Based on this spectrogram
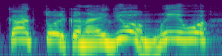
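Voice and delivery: high, slow, servile assurance; eager promise. A narrator's reading. Уйбуй promises the baron to find the missing leader, eager.

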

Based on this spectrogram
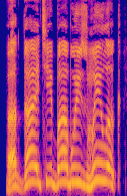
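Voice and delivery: high, slow calling out; storyteller voicing a distant shout; shouting across. A narrator's reading. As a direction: call the demand out, drawing it long. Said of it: "крикнул им Сибун".

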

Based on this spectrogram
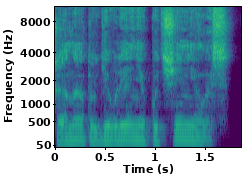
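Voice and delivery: ordinary delivery, nothing marked

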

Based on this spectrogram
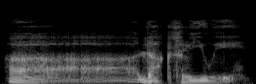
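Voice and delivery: low, soft menacing Baron voice; a quiet, heavy villain's purr. A narrator's reading. Baron greets the doctor.

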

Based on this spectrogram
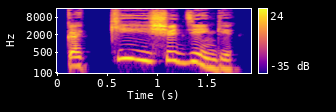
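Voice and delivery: high, drawn-out astonishment; put-on surprised question. A narrator's reading. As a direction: act slowly baffled, voice lifted. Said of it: "удивилась она".

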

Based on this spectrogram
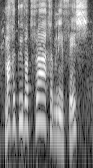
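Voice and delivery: put-on high, quick and polite little boy; a puppet boy politely addressing the fish. A narrator's reading. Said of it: "zei Pinocchio".

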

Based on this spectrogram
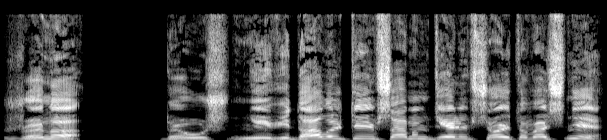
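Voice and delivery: loud, weighty dull husband; ponderous husband. A narrator's reading. Husband ponderously answering his wife, loud.

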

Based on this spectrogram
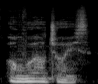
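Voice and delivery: a touch of a sigh; sighed farewell. A narrator's reading. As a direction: sigh it out gently. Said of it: "soupira Isabelle".

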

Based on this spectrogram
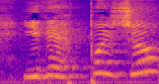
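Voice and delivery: high, loud tiny ladybug. Acted. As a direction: squeak it like a plucky ladybug. Ladybug joins the fight.

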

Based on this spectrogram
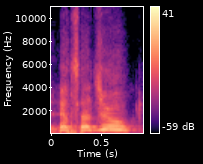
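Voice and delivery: high, laughing scoff; laughing in high-pitched disbelief; scornful laugh. Real, not acted. Laughs while scoffing at claim.

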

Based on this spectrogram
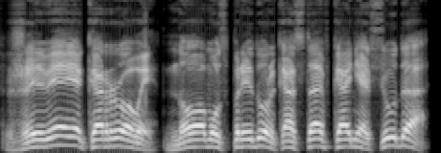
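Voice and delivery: loud, high-pitched bawling at soldiers; yelling orders. A narrator's reading. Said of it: "заорал Орнис". (орёт приказы)

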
